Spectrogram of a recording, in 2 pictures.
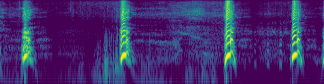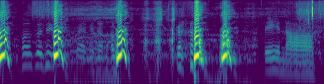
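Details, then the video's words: A dog gives a series of sharp barks about one per second with short gaps, mixed with a man talking in Finnish close by. "KOIRA HAUKKUU"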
